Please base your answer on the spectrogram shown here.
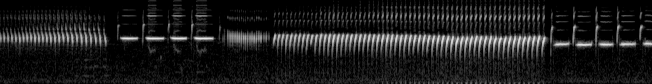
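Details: Canary training recording meant to lure young or non-singing canaries into song: long high buzzy rolls alternate with short clear repeated whistles, then a sustained rattling trill and a series of brief piping notes.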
